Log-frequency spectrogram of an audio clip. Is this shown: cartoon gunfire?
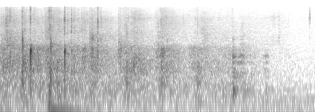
no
